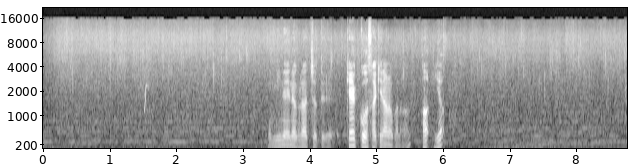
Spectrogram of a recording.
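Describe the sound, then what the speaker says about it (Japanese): Steady rain patters throughout the rogue-lite action game Sephiria, a constant soft hiss under someone talking in the middle of the passage. "ちょっと雨音うるさいですけど。"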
